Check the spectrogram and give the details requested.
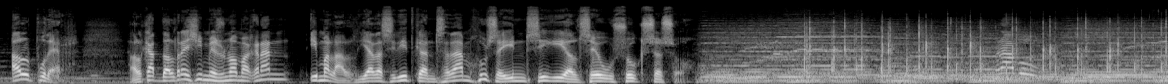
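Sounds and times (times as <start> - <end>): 
speech: 0.1 - 7.9
audience applauding: 7.4 - 11.6.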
